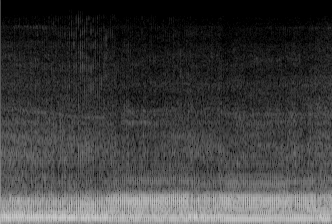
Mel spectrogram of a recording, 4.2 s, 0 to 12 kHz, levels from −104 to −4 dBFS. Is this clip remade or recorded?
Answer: remade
